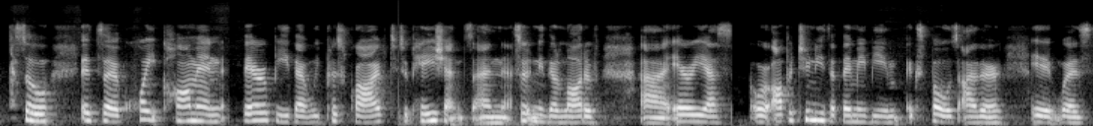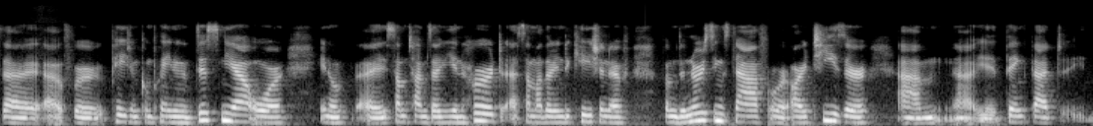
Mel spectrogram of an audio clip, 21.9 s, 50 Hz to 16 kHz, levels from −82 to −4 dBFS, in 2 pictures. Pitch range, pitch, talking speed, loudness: 165-205 Hz, 175 Hz, 175 wpm, -16 LUFS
